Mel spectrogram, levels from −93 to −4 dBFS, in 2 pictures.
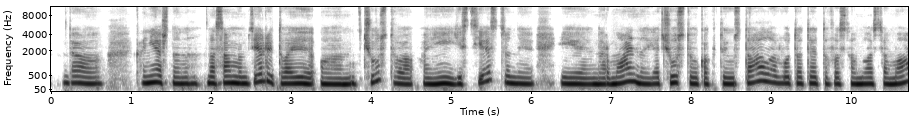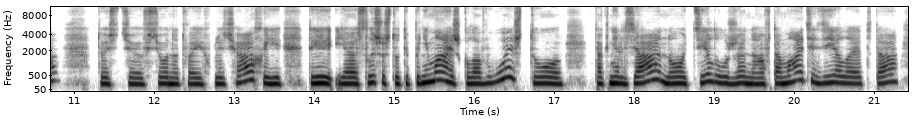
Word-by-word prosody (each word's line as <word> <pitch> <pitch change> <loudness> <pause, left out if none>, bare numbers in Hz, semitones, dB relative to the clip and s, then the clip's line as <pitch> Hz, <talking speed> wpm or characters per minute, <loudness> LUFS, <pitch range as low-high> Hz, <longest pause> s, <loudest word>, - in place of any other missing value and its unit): Да, 220 -3 -3 0.4
конечно, 230 -1 -1
н 205 -1 -1
на 225 -2 0
самом 225 0 +2
деле 260 +4 -3
твои, 210 0 +1
э, - - -5 0.6
чувства 215 -8 -5
они 200 +1 +3
естественные 210 - -3 0.3
и 200 -2 +1
нормальные. 200 +4 +1
Я 205 +1 -3
чувствую, 225 0 -3
как 200 -2 -7
ты 205 -2 -2
устала 235 +6 -4
вот 220 -2 -5
от 210 0 -5
этого 205 -1 -5
"сама-сама". 200 +5 -1 0.5
То 210 - -1
есть, 195 -1 -3
э, 200 -1 +1
всё 210 +3 -2
на 200 -1 +4
твоих 195 0 -3
плечах, 235 - -2
и 205 -2 +4 0.3
ты, 220 -2 +6
я 210 0 +2
слышу, 230 +5 -1
что 210 0 -2
ты 200 - -4
понимаешь 245 - +4
головой, 225 - +1
что 215 - 0 0.4
так 210 -2 -2
нельзя, 225 - +4
но 215 -3 +4
тело 245 +6 -1
уже 220 0 +1
на 200 -1 +4
автомате 240 - +1
делает, 220 -2 -1
да, 230 +5 -2
215 Hz, 130 wpm, -18 LUFS, 200-230 Hz, 0.6 s, ты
